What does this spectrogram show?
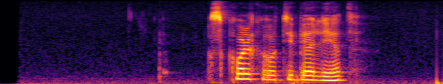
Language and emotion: Russian, neutral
